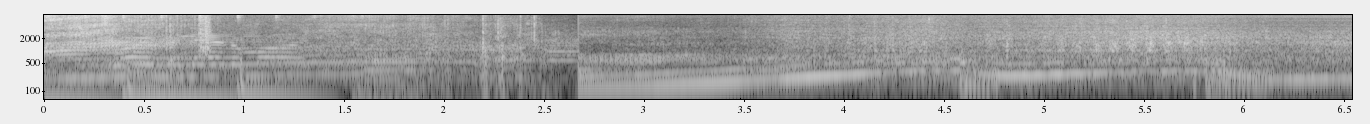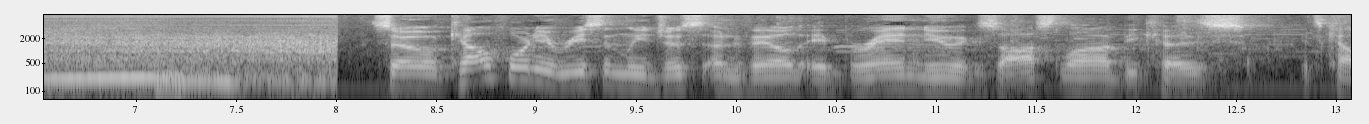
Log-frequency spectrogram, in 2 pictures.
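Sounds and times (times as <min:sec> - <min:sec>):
hip-hop music with heavy bass: 0:00.0 - 0:02.9
car accelerating hard: 0:00.0 - 0:08.0.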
